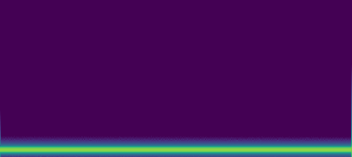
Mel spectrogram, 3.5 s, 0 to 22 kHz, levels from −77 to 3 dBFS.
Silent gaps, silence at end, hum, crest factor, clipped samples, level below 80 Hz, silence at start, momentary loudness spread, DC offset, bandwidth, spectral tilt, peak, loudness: none; 0 s; none; 4 dB; under 0.1%; -72 dBFS; 0 s; 0 LU; under 0.1%; 0.3 kHz; -17 dB/octave; -10 dBFS; -14 LUFS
